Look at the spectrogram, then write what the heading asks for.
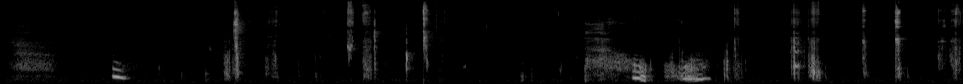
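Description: Crunching and biting from someone eating ice cream after a bath: many sharp, irregular crunches of varying loudness, separated by short quiet gaps, with no talking.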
